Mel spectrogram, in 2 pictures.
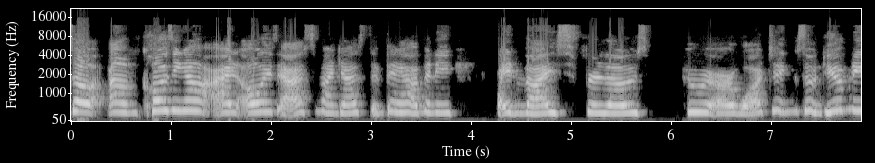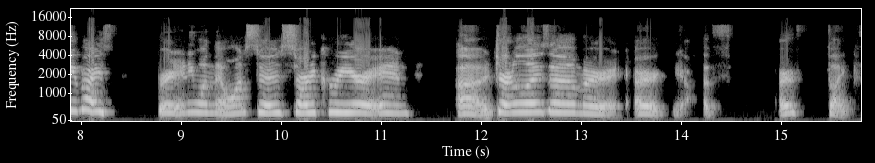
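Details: Dysarthria in a woman with a more severe form of cerebral palsy, who says it is harder for her to talk.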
